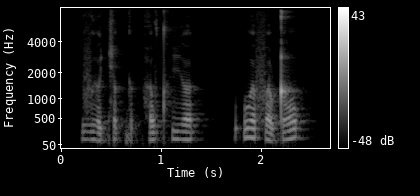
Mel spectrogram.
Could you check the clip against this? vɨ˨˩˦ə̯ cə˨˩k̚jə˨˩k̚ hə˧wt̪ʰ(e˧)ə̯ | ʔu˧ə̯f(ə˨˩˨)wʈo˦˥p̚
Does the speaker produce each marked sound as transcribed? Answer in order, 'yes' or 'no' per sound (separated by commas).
no, yes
